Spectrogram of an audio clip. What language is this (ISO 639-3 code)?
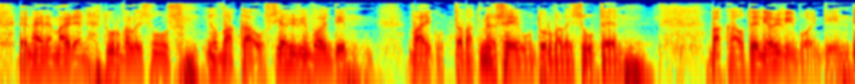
fin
